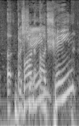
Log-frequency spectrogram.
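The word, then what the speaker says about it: Achane: with most dirt and what did he say he wanted to be pronounced as a chain yeah I'm not Devon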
